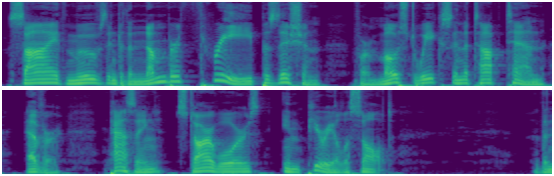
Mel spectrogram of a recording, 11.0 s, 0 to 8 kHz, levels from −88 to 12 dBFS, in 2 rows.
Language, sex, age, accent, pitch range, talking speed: English, male, 40-59, American, 85-115 Hz, 115 wpm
